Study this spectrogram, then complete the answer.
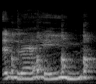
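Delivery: high, loud, mock pity; a listener teasing Elaine with mock sympathy; pitying friend. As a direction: talk to her like a sad case. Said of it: "And I'm like".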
